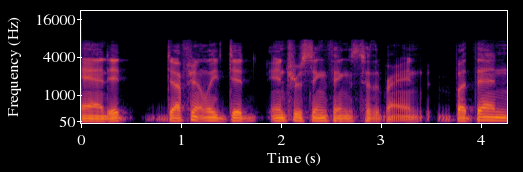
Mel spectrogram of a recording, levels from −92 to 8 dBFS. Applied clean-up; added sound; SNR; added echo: none; none; none; none.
